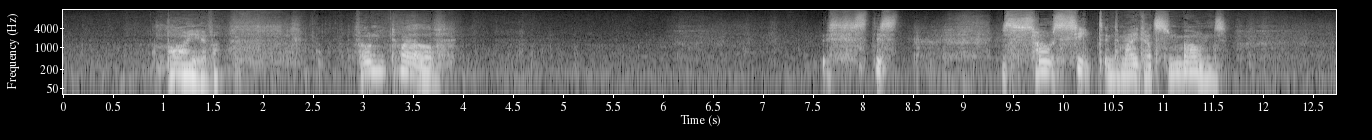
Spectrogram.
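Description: A man speaks nearby in a strained, emotional voice.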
